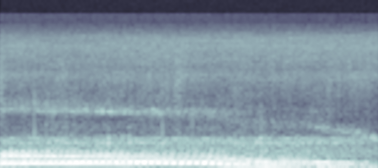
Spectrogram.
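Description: A car turns into a workyard and parks in a garage next to a truck; its low-speed engine rumbles, the steady hum gradually dropping in pitch as it slows, then fading away as it comes to a stop.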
